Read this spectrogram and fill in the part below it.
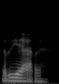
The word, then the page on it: riar: wamesa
